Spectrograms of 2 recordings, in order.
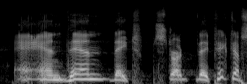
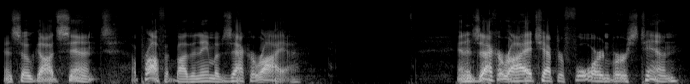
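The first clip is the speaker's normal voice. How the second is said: usual speaking voice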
